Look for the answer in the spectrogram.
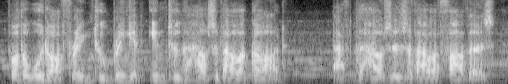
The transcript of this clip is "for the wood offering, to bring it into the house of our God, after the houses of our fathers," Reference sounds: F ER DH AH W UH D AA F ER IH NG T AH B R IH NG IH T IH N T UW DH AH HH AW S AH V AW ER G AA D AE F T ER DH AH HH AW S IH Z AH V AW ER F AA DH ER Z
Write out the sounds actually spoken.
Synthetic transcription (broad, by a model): F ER DH AH W UH D AA F ER IH NG T AH B R IH NG IH T IH N T UW DH AH HH AW S AH V AW ER G AA D AE F T ER DH AH HH AW S IH Z AH V AW ER F AA DH ER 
